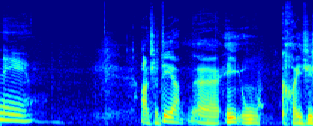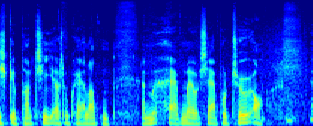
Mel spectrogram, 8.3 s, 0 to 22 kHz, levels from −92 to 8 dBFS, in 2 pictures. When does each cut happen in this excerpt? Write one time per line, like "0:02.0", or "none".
0:02.1
0:05.0
0:06.1
0:06.8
